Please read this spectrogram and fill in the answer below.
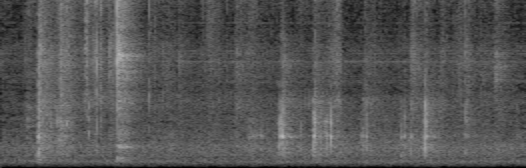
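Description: Fork scraping and clicking against an aluminium foil takeaway tray as food is stirred and picked up, the thin foil crinkling under it. About eight short sharp clicks come irregularly, a few tight together around the middle, over a faint steady hiss.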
